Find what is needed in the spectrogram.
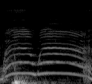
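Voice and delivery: very high mock baby wail; a tiny pretend baby cry; doll baby crying. Doll baby wailing at the newcomer, mock cry. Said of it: "said the doll baby".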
